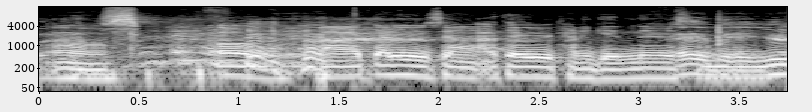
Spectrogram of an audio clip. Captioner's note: laughs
